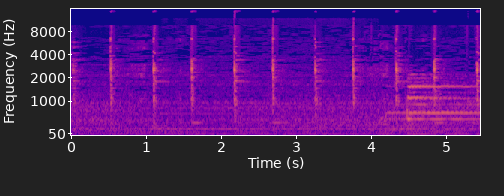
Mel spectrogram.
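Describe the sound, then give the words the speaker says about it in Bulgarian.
A pocket watch, held in hand while the minutes are counted, ticks steadily, about ten crisp, evenly spaced ticks over a low, dark rumble, with a sustained ringing tone swelling in near the end. “Димитър Златаров, другият ръководител на операцията, вече е застанал на безопасно разстояние от църквата и с джобен часовник в ръка брои минутите по неговите собствени думи.”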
